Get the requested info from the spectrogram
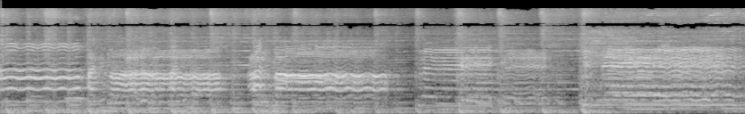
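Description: Upbeat musical-theatre number: singing with long held notes that waver in pitch, over a backing track with a full bass. The bass drops back about six seconds in.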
